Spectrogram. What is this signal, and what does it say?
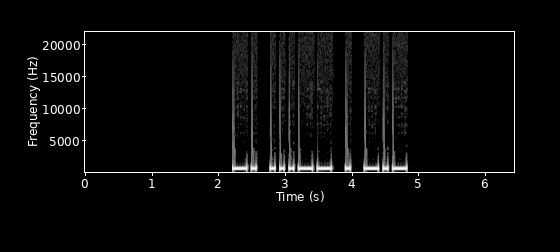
Morse code, heard as a keyed tone, about 17 wpm, 700 Hz. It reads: N3EK
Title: USA Call Signs - 4 Characters - Repeated 2x - 17wpm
